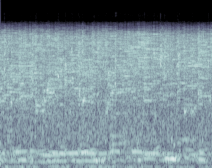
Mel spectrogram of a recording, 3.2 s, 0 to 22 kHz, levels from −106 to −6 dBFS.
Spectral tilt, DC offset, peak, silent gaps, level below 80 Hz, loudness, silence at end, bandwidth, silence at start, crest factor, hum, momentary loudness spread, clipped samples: -0.5 dB/octave; under 0.1%; -2 dBFS; none; -40 dBFS; -14 LUFS; 0 s; 13 kHz; 0 s; 16 dB; none; 1 LU; under 0.1%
